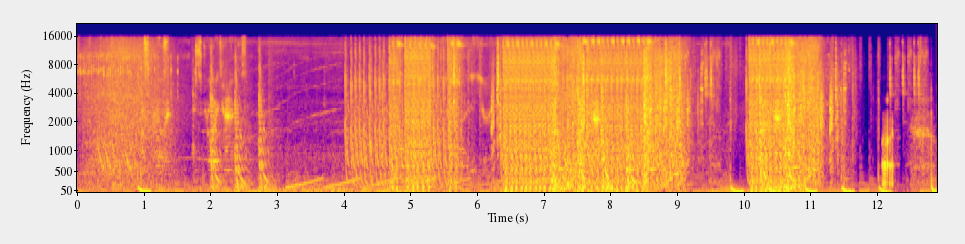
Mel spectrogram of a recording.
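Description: Gunfire in the Rec Room video game, with rapid bursts of automatic shots crackling loud and close, broken by short pauses and sharp impact and shattering noises.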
